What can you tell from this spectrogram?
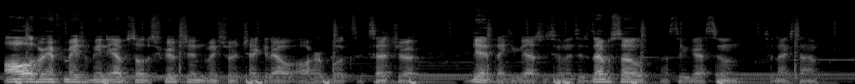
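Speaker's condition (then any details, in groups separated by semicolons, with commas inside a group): No condition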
